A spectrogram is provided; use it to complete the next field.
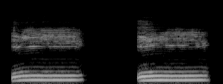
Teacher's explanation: the middle section of the tongue rises up towards the palate, the roof of the mouth.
